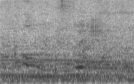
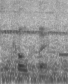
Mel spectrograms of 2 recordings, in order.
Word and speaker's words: Coldplay: You said that like it was 2 words. Coldplay. How do you say it? Coldplay. Coldplay. And then You join the D to the P.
